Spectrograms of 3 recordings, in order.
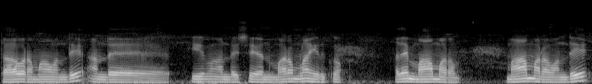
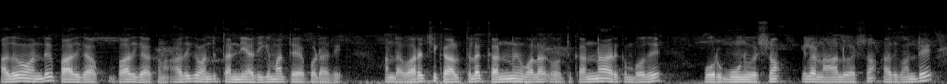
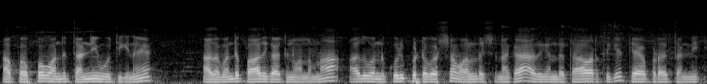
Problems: constant background noise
